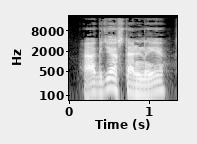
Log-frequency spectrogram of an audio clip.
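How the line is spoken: Plain. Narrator (Russian): спросил я Эдгара

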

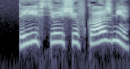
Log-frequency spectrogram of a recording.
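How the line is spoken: Shouted. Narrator (Russian): крикнул

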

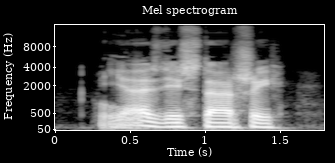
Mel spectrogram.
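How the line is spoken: Displeased grumbling. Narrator (Russian): недовольно проворчал один из воинов

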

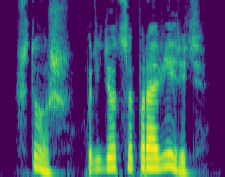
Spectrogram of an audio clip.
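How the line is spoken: Barely audible. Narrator (Russian): едва слышно сказала Мэри

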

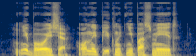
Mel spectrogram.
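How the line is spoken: Laughing. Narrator (Russian): засмеялся Эдгар

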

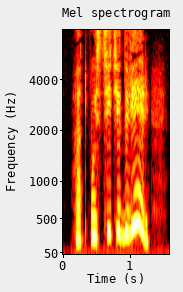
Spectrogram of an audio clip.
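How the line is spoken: Teacher's frightened squeak. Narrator (Russian): пискнула учительница от страха

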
